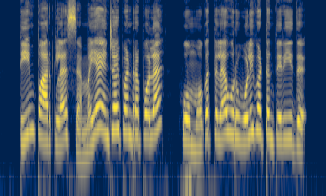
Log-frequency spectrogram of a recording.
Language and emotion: Tamil, happy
